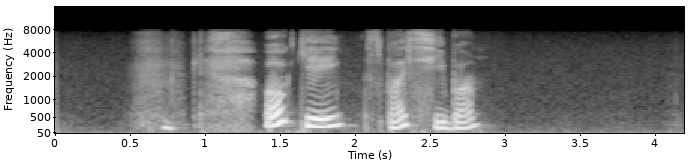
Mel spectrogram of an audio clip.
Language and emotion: Russian, positive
